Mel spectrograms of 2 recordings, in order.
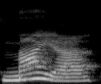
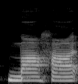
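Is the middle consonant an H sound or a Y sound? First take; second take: Y sound; H sound. First: The middle consonant is a gliding Y sound. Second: The middle consonant is a breathy H sound. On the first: The speaker calls it right. "It is Maya. The J is like a Y" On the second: The speaker calls it wrong. "I was pronouncing this like Maha"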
